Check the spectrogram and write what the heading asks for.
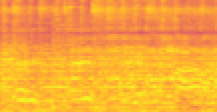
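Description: Live band music: strummed acoustic guitar and keyboards with a sung vocal line, the deep bass dropping out until just after the end.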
